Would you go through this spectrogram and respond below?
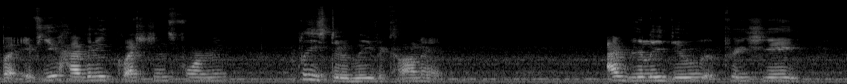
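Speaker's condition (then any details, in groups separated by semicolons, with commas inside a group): Cerebral palsy; speech sometimes affected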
